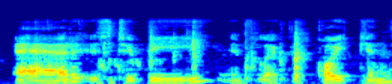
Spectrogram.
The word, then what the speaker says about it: pojken: Pojken sounds like boy. Yep, the first syllable.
